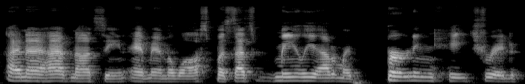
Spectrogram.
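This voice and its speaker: Female podcast co-host, low-pitched, informal and opinionated film talk. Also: steady tone, moderate pace, bright, forceful tone. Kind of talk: casual opinionated film discussion.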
